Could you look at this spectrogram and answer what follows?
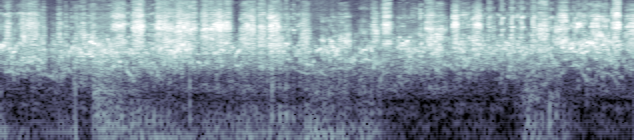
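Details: Aviary budgie colony in full chatter: a busy, high, squeaking and warbling chorus from many birds, unbroken, with occasional sharper chirps rising above the mass.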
